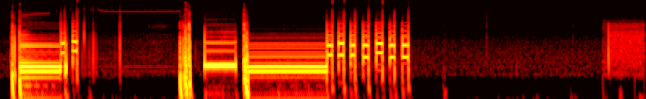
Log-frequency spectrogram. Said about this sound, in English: We've gone through to Chicago, you can hear the carrier noise.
